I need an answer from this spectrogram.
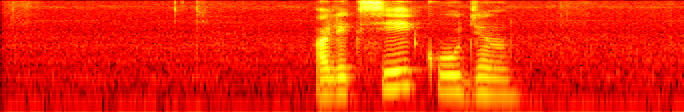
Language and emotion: Russian, neutral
